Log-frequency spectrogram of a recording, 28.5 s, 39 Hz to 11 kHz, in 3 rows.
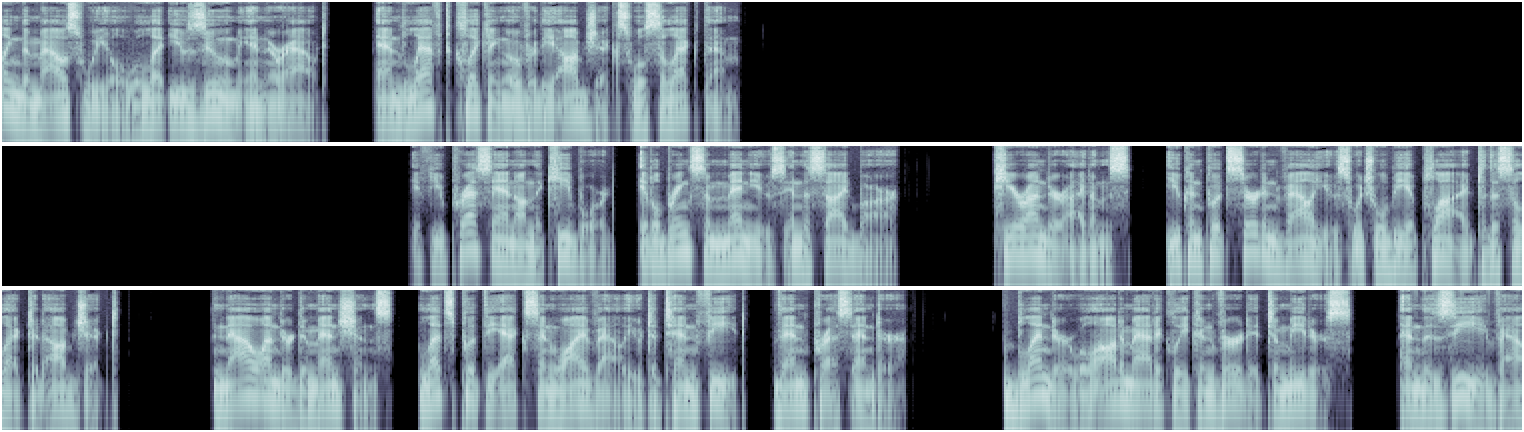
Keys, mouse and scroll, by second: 1.2-1.8 scroll down 3, 1.8-2.3 scroll up 5, 2.3-3.4 scroll down 2, 3.9 click, 4.8 click, 5.4 click, 12.3 click, 12.7 click, 14.2 n, 16.7 click, 19.6 click.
